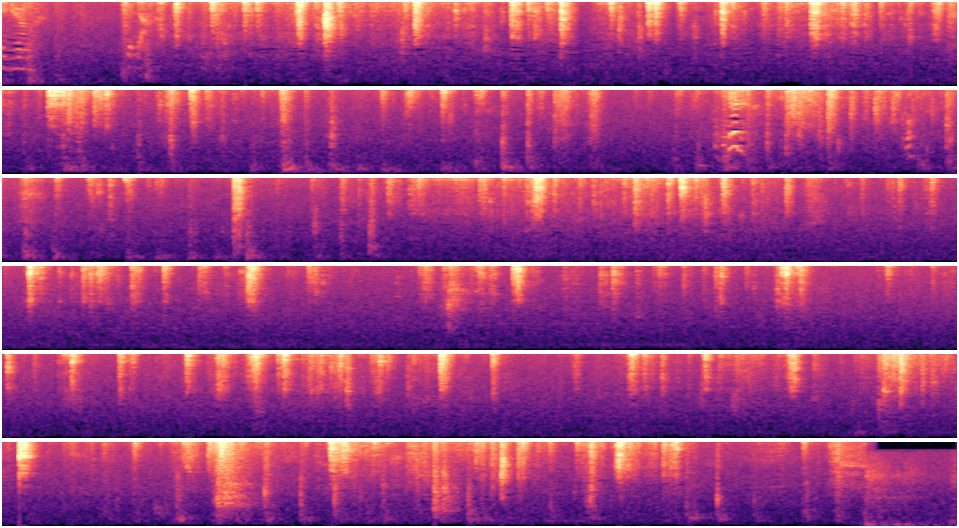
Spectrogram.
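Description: Dense, irregular clicking and creaking from the giant six-legged robot's metal frame and leg mechanisms as it stands and shifts on its own legs.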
